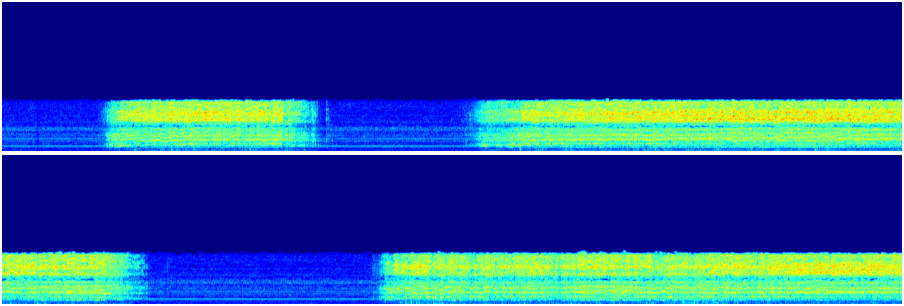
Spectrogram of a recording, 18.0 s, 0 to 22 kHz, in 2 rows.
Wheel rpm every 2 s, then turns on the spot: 60, 70, 70, 160, 160, 20, 90, 160, 150.
none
